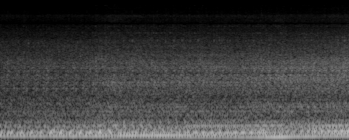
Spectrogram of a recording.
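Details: Catamaran marine diesel engine after replacement of the engine wiring harness, first test run; even clatter building smoothly as the throttle opens, no misses or stumbles, running healthily.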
